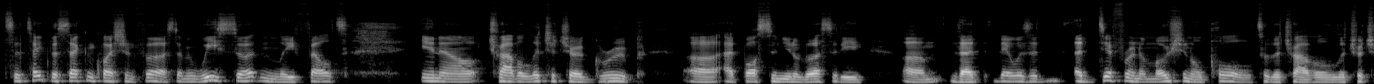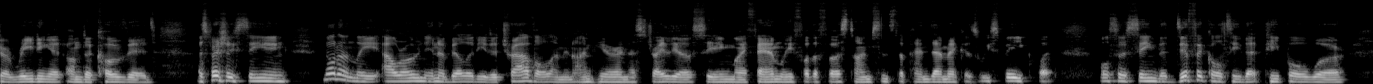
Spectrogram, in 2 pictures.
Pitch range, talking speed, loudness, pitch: 120-150 Hz, 160 wpm, -25 LUFS, 130 Hz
